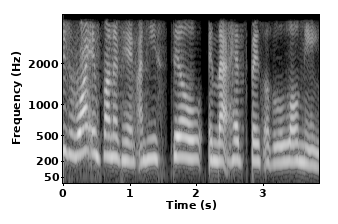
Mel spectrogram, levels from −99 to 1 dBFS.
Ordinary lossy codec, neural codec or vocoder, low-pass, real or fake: AAC, 24 kbps; codec, 16 kHz, 1 kbps, FunCodec, trained on LibriTTS, 50 frames a second; 3.6 kHz; fake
